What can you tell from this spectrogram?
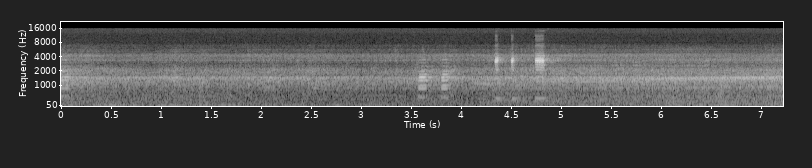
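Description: Steady running noise of a motorcycle riding through traffic. About halfway through, a vehicle horn gives two short beeps, followed a moment later by three quick, higher-pitched beeps.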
